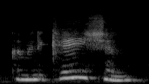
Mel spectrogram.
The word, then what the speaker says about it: communication: When you listen to the word communication, the syllable K is heard stronger, louder and longer.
